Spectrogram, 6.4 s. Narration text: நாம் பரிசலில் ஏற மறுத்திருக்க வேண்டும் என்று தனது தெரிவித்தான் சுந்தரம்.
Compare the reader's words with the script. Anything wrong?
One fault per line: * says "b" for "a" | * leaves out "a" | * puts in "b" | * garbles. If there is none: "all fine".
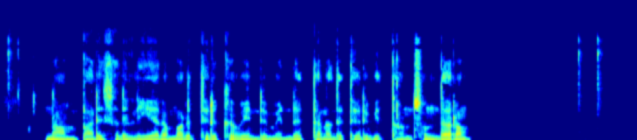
all fine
